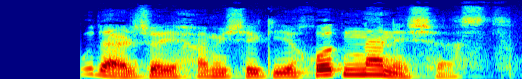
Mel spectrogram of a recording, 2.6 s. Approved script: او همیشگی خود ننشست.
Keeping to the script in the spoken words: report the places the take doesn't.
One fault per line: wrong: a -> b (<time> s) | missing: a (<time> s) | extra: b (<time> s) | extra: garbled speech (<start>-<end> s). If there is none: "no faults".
extra: در جای (0.5 s)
